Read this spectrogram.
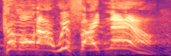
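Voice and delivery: high, loud taunting call; mock challenge shout. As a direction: shout it like a brash boxer at the door. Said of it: "and said".

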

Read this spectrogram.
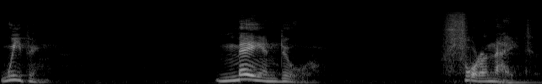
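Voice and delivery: tender comfort. Real, not acted. Preacher gently quoting that joy comes in the morning. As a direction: comfort them one word at a time.

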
